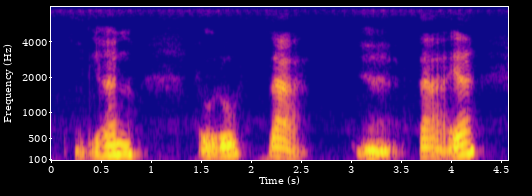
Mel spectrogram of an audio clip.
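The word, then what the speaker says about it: ث: Kemudian huruf tsa ya. Tsa ya. Tsa itu ee di ujung lidah saja ya. Tsa ya. Jangan berubah menjadi sin ya.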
